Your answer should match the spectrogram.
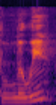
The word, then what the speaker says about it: Louis: have said Louis, like he would have known his actual name. But the fact that this guy didn't even know how to pronounce Louis's name is just proof that he doesn't know this fandom, he doesn't really know the boys, so he probably just read Louis's name and just said Lewis.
